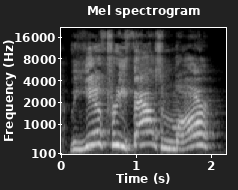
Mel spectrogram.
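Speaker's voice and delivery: very high, very loud put-on American accent. Voicing an imagined viewer's answer to a question: American accent. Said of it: "In an American accent".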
